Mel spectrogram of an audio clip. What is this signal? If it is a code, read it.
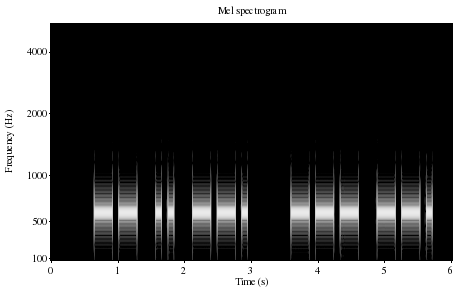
Morse code, heard as a keyed tone, about 13 wpm, 600 Hz. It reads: MIG OG
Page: Ferie 13 wpm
